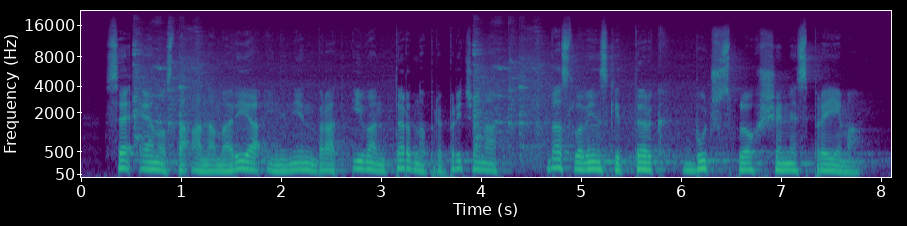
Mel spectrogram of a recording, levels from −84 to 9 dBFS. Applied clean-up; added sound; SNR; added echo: none; Car; 14 dB; none.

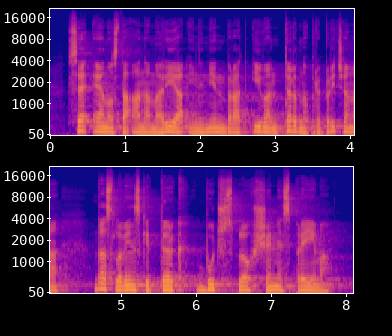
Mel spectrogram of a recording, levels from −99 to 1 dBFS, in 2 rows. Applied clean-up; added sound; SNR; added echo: none; none; none; none.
